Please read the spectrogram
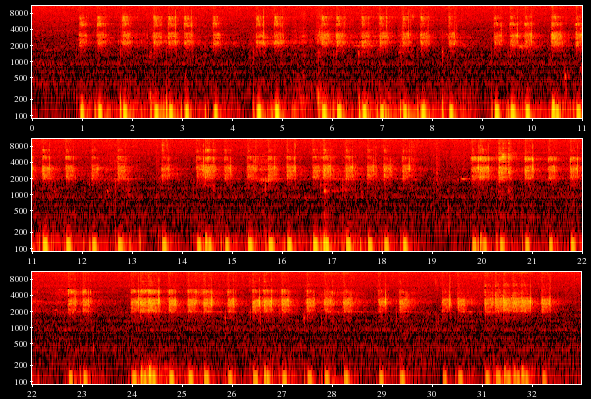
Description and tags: smartphone typing message on touch screen with haptic vibration
Typing text on smartphone with haptic feedback sound.
smartphone, touchscreen, typing, vibration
